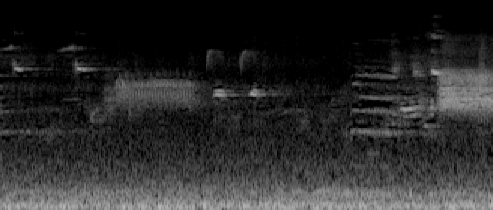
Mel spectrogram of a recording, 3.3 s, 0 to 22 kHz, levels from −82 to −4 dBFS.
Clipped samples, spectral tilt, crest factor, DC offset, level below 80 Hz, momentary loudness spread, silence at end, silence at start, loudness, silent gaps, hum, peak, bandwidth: under 0.1%; -4 dB/octave; 14 dB; under 0.1%; -38 dBFS; 7 LU; 0 s; 0 s; -34 LUFS; none; none; -18 dBFS; 16.5 kHz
